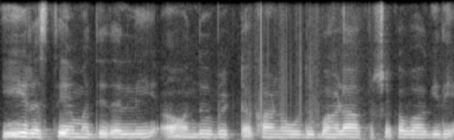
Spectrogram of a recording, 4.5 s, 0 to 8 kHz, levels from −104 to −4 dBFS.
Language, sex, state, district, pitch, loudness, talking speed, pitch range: Kannada, female, Karnataka, Dakshina Kannada, 180 Hz, -18 LUFS, 130 wpm, 175-185 Hz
